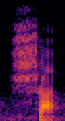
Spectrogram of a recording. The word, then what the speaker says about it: shut: Se escribe S-H-U-T, pero se pronuncia esa U como si fuera una A, ok, to shut.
